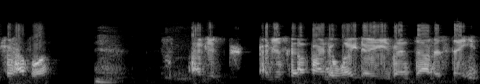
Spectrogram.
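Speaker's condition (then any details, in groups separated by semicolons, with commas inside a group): Cerebral palsy, very rare form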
